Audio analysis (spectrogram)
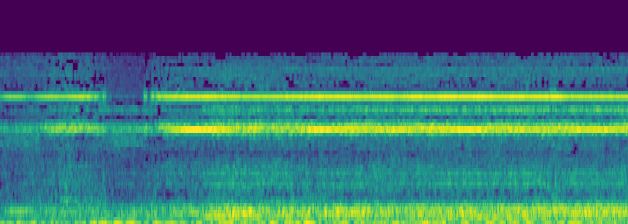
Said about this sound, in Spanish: De repente el wow. sonido de fondo del universo se empieza a comportar de una manera extraña, surge esta especie de pitido agudo.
